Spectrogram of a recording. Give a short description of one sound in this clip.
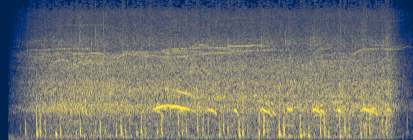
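Horses' hooves pound on turf as they gallop past.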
